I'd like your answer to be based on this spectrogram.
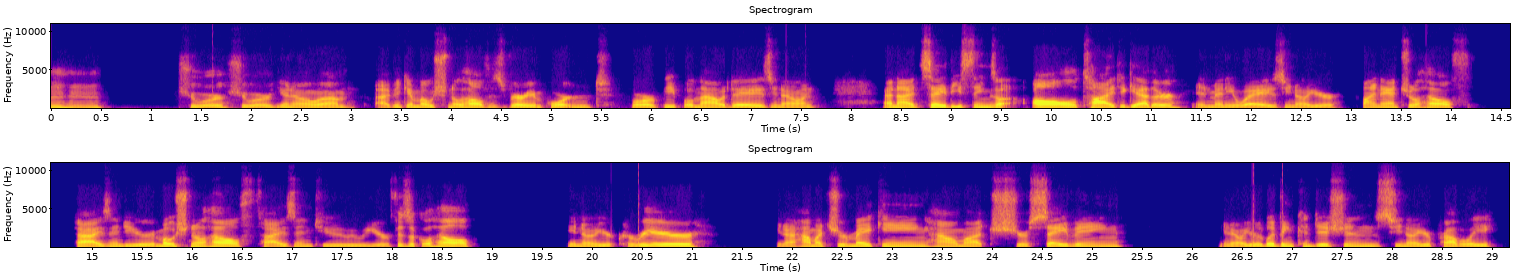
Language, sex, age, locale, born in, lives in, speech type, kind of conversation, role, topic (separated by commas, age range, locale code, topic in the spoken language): English, male, 30-34, en-US, United States, United States, conversation, podcast, host, How do you see your goals and priorities changing over the next decade?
